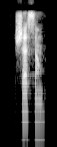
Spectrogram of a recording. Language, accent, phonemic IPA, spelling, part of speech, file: French, France, /ʃa.sɑ̃/, chassant, verb, LL-Q150 (fra)-chassant.wav
- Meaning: present participle of chasser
